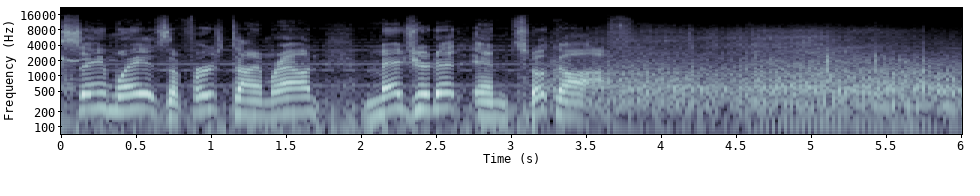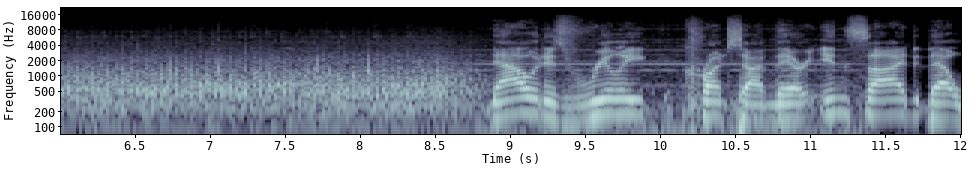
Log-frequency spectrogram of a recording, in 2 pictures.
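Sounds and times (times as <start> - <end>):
motor engines droning: 0.0 - 11.6.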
